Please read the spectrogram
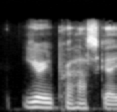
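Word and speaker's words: Jiří Procházka: Jiří Prochazka, yeah.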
